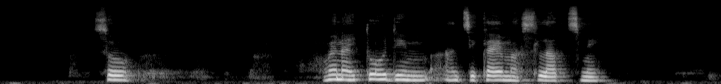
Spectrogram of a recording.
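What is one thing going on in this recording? A young woman speaks earnestly up close.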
